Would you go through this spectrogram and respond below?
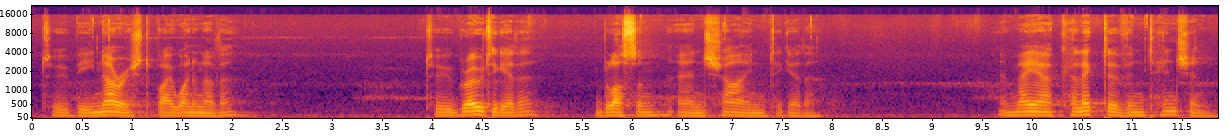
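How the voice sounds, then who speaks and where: Slow, low-voiced man guiding meditation, reverberant hall. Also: warm tone. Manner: soothing, deliberate, short phrases with pauses. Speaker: yoga teacher leading guided meditation. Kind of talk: guided meditation. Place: yoga shala with a seated group. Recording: long reverb of a large hall.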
